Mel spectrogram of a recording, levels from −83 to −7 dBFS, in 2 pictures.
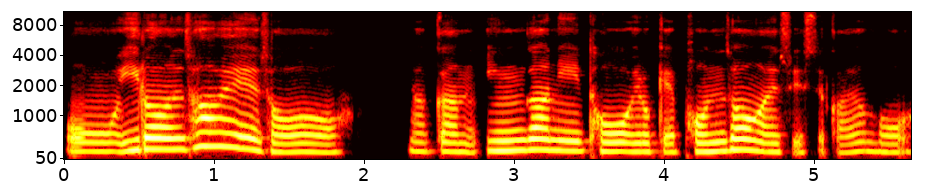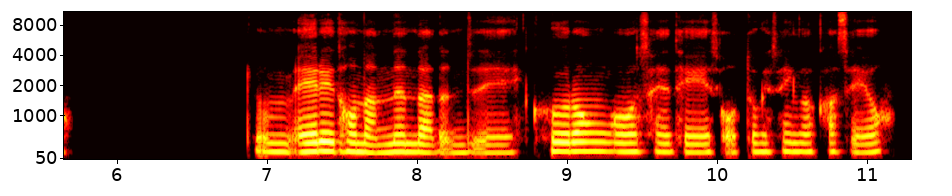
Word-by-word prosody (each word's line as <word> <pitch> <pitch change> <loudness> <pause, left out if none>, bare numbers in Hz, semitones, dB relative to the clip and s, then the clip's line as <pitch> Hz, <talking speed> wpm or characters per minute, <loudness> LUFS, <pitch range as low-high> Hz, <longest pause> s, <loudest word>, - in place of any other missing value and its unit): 어 200 0 -2
이런 250 +3 +6
사회에서 210 -12 +2 0.4
약간 195 -2 -4
인간이 220 0 +3
더 200 -1 +1
이렇게 195 -1 -3
번성할 205 0 +3
수 190 - -14
있을까요? 185 +1 -9
뭐 190 -1 -7 1.2
좀 195 -1 -6
애를 200 +2 +3
더 200 0 -1
낳는다든지 175 -1 -5
그런 205 0 0
것에 195 -1 -4
대해서 185 0 -8
어떻게 190 +1 -8
생각하세요? 195 -1 -8
195 Hz, 260 characters per minute, -20 LUFS, 190-210 Hz, 1.2 s, 이런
